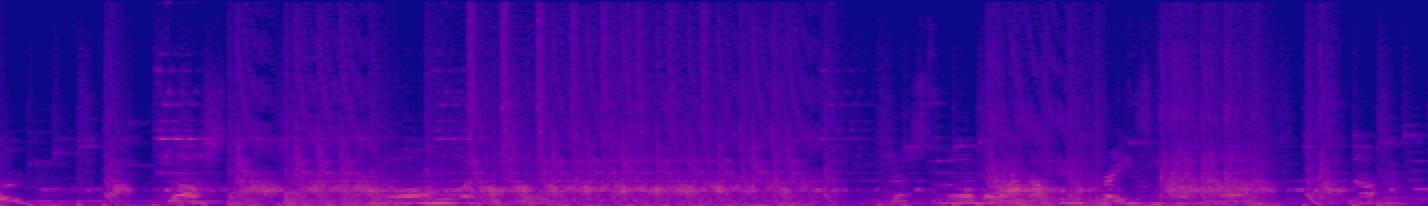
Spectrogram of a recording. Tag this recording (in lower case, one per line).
speech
